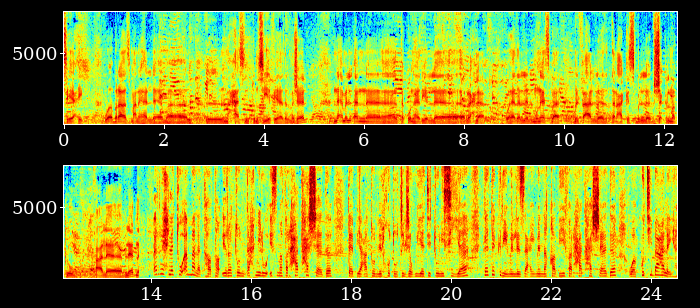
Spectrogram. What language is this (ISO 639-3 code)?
ara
